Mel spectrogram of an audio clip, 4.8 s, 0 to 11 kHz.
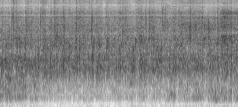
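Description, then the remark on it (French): Steady audience applause fills the whole stretch, a dense, even wash of many hands clapping at a fairly loud level with no voices standing out. “Par applaudissement, qui aurait été vivant en 1750.”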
